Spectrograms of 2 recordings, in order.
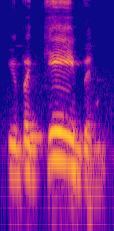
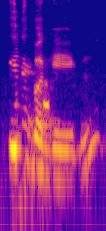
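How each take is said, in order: First: The stress falls on the second part, geben. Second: The stress falls on the first part, über. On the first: The speaker calls it right. "stress the second half of the verb" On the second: The speaker calls it wrong. "not übergeben"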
